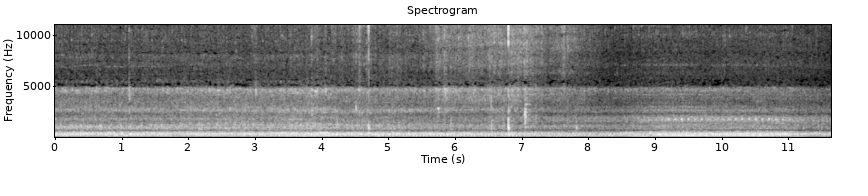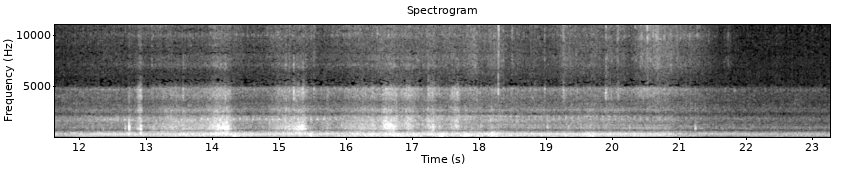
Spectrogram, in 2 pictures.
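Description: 2011 Jeep Grand Cherokee's 3.6-litre Pentastar V6 running at low speed under light, varying throttle as the vehicle climbs a dirt slope on four-wheel drive, its note shifting a few times. In the second half, sharp crackles and knocks from the worn tyres rolling over dry leaves and sticks.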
